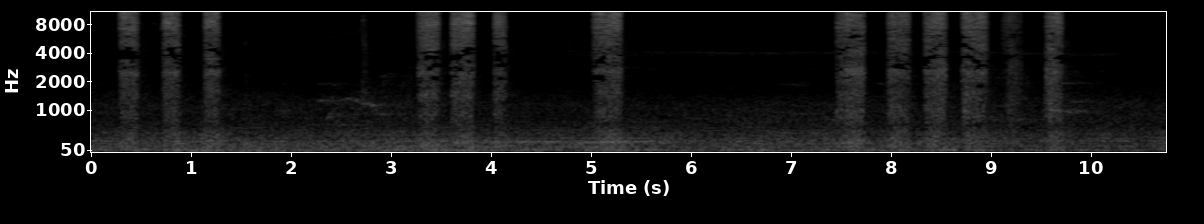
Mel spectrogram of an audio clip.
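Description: Aerosol spray paint can spraying in short bursts of hiss, about a dozen in all: a few quick bursts at the start, a slightly longer one about five seconds in, and a rapid run of bursts near the end.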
